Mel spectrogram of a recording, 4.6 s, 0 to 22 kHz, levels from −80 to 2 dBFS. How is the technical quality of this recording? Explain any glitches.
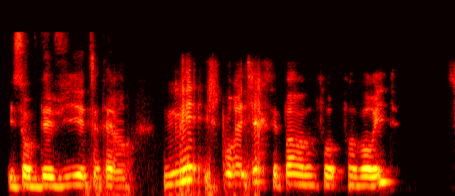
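The quality falls off partway through. A call bitrate drop starts at 0.84 s and lasts to the end of the speech. The connection's bandwidth estimate fell. The encoder was pushed from 32 kbps down to 7 kbps, and it stays at that floor for about 1.8 s. With so few bits, the coding gets coarse. The audio band also shrinks from 20 kHz to 8 kHz. The speech turns muffled, with a rough, watery texture.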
